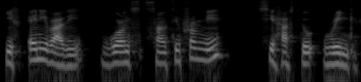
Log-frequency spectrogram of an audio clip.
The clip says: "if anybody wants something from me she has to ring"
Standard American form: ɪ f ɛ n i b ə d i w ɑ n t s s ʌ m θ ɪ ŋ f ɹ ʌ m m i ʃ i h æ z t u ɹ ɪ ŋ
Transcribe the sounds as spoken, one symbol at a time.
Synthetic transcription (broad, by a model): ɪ f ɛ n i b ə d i w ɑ n t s s ʌ m θ ɪ ŋ f ɹ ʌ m m i ʃ i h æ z t u ɹ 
